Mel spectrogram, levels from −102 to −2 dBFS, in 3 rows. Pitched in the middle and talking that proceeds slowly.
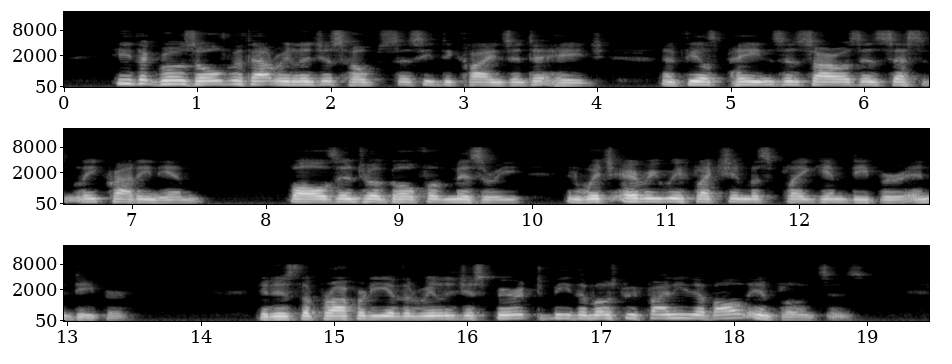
No: medium, 150 Hz; average, 160 wpm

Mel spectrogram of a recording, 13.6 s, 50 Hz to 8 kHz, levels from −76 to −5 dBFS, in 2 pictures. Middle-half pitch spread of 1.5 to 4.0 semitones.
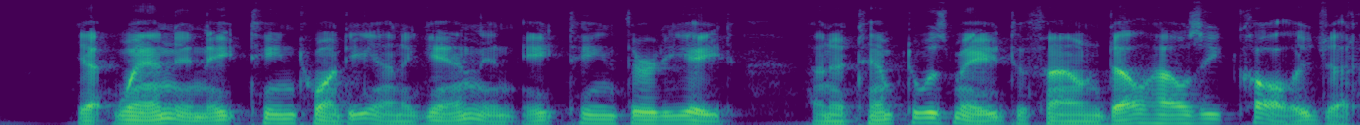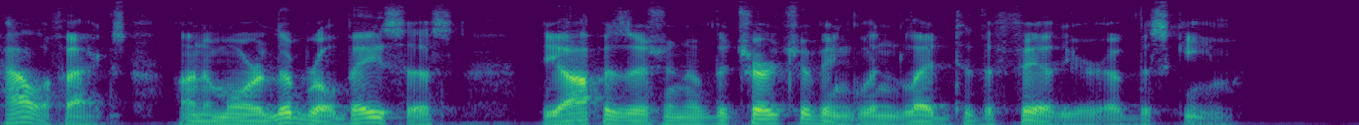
No: average, 4.4 semitones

